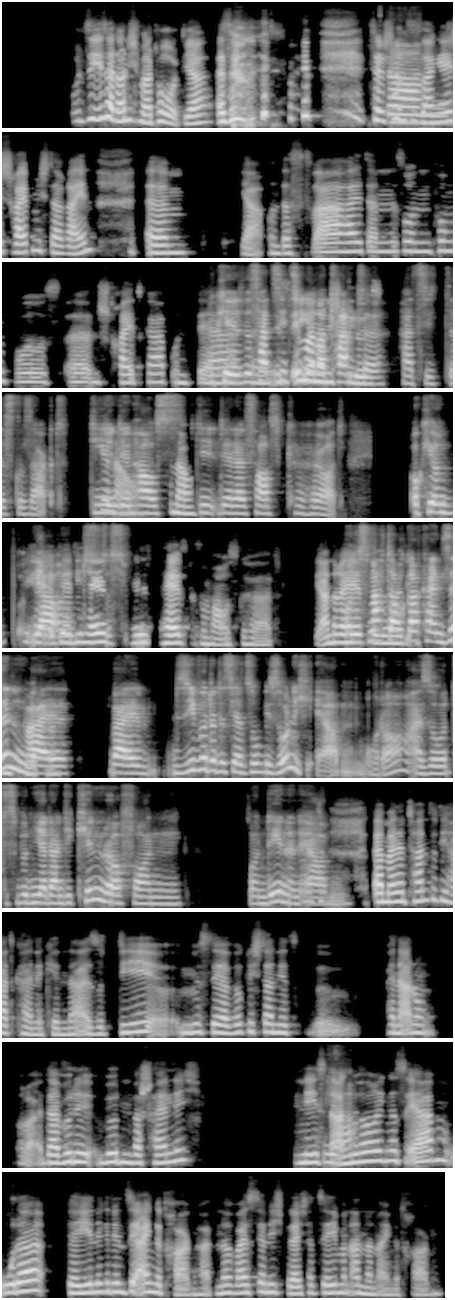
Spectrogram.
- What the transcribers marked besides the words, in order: laughing while speaking: "Also"
- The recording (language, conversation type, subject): German, unstructured, Wie gehst du mit Konflikten in der Familie um?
